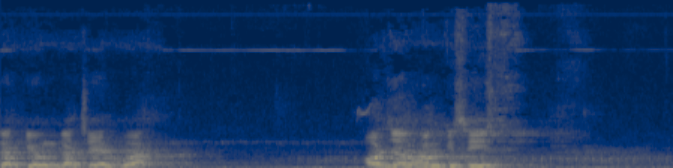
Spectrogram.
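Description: A man speaks loudly into a microphone, heard through a loudspeaker.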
